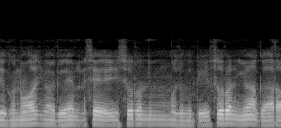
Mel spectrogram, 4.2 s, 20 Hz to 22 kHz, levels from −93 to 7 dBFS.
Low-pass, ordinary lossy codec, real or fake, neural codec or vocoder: 7.2 kHz; none; fake; autoencoder, 48 kHz, 32 numbers a frame, DAC-VAE, trained on Japanese speech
